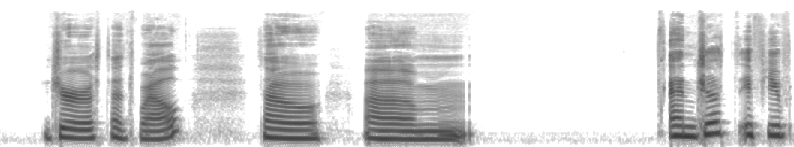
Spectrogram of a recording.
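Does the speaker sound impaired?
Yes: profound hearing loss, congenital, bilateral; no fire alarm heard without it.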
